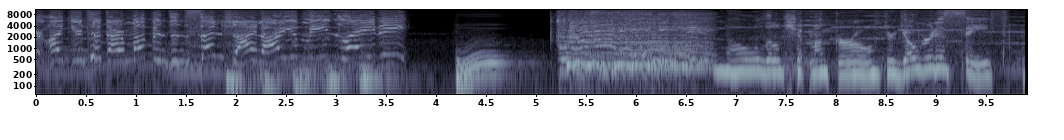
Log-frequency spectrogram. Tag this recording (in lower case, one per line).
speech
music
